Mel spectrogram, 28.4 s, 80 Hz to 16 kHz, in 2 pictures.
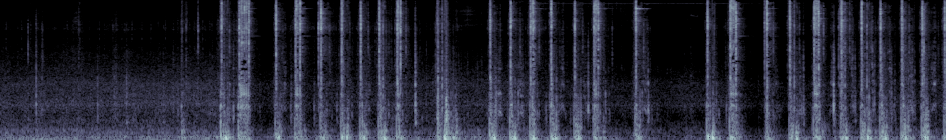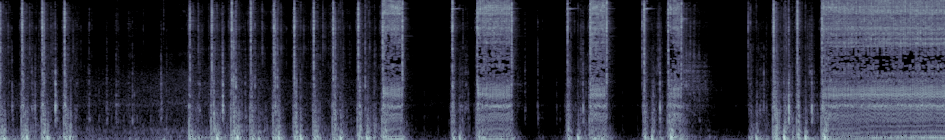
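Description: Electric starter wand spinning an HPI RS4 nitro RC car's small glow engine in many short bursts, about two a second, with pauses between runs. Near the end the engine catches and keeps running at a steady idle.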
